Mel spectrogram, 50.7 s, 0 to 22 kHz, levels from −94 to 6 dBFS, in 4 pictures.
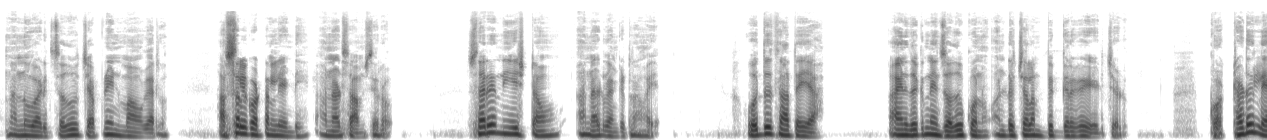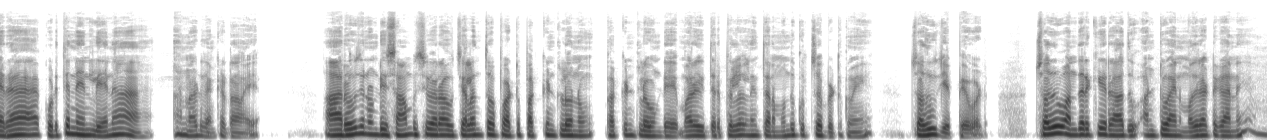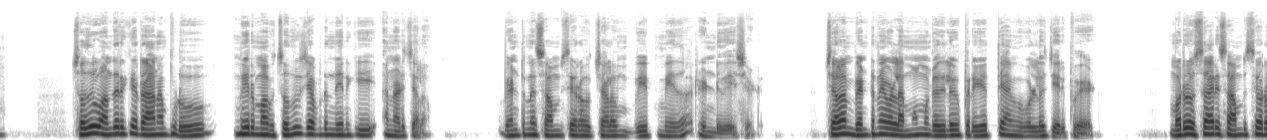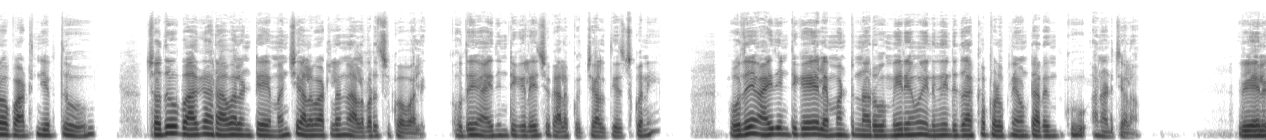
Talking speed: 125 wpm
